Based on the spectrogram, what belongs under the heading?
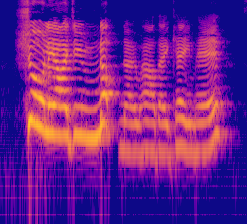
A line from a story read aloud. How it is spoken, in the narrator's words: snapped Mr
